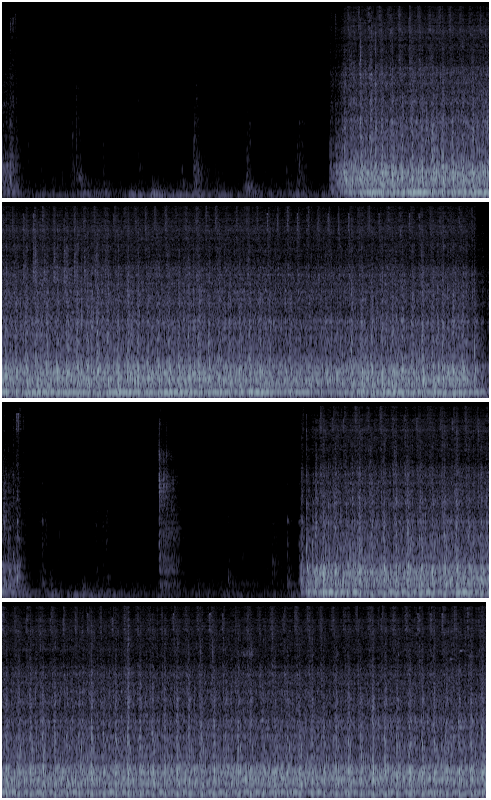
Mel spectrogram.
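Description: A sewing machine stitches a clear plastic pouch, running in two long steady bursts of close, rapid mechanical whirring separated by quiet pauses with faint clicks, including a short reverse pass to lock the seam.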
